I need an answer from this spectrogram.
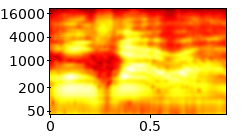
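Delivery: loud, high words spoken through a yawn. Reading a profile aloud, the speaker comments on it while yawning while speaking. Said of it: "Sorry for yawning".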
